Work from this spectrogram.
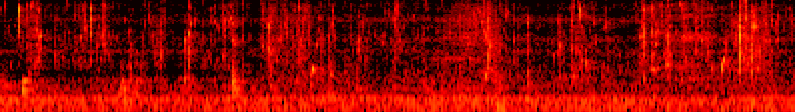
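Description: Broth pours into a pot of collard greens, a faint, steady liquid trickle with light splashing over a low background hum.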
